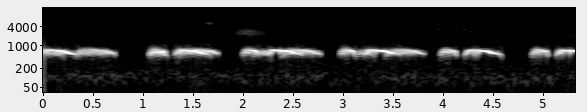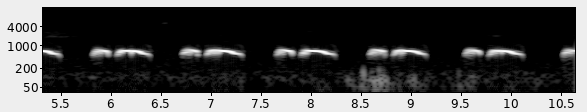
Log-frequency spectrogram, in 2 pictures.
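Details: Vietnamese spotted dove from Cà Mau, 'thổ' song style with full repertoire: regular, loud, throaty coos repeated just over once a second with brief gaps.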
